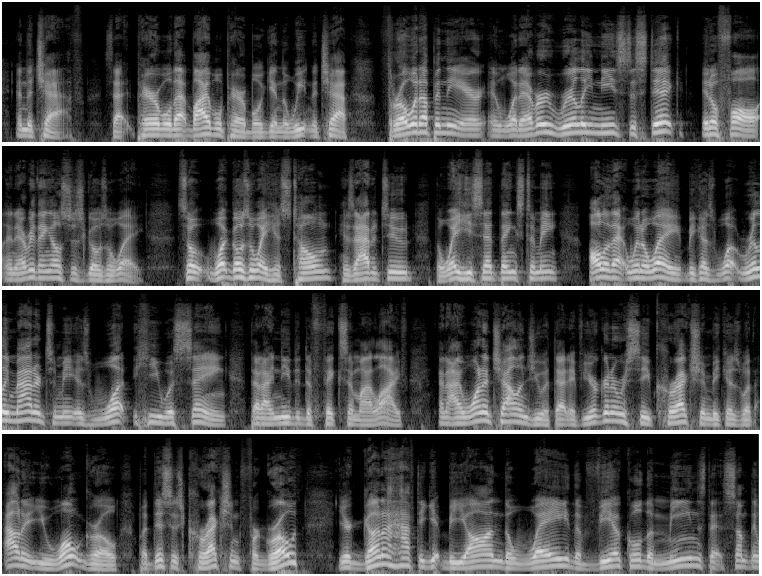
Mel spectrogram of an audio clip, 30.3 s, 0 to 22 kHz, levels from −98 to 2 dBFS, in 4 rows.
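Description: No technical faults are audible.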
